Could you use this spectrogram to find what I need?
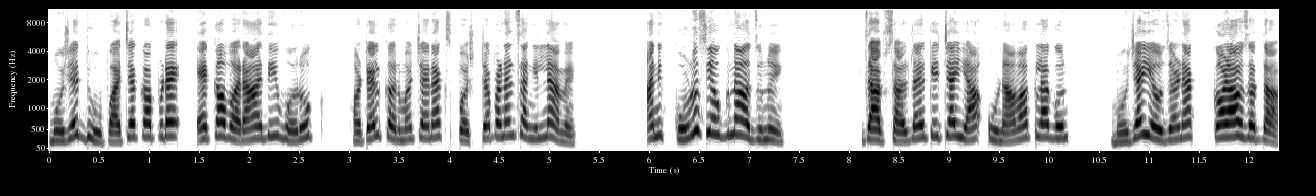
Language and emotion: Goan Konkani, angry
